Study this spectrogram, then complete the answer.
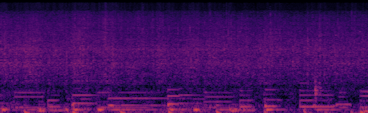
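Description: Spicy sausage, broccoli and pasta frying together in a pan, with a steady, close sizzle that runs unbroken throughout and no talk.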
